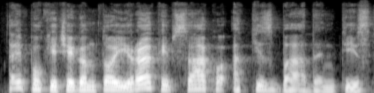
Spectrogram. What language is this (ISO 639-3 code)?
lit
